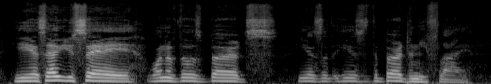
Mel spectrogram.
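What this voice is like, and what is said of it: Bad put-on French accent. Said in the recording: “with the French the accent... in a very bad French accent”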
